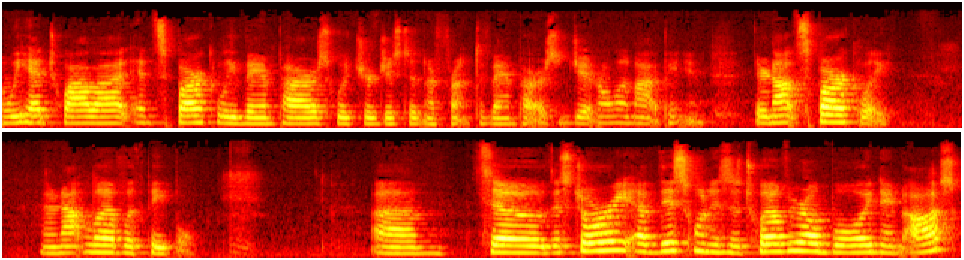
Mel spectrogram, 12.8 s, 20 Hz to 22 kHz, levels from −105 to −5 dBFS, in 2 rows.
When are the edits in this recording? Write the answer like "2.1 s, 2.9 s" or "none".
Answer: none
